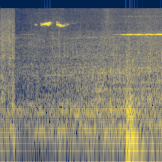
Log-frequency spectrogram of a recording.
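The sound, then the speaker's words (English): A truck's engine rumbles low as the vehicle rolls to a stop at a gate in Lake County at sunset on a windy day, with a brief heavier burst of noise near the end and faint high whines above; no one speaks. “The sun is setting on a windy day in Lake County by the time Hayes stops his truck at the Antler Dealer's Gate.”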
